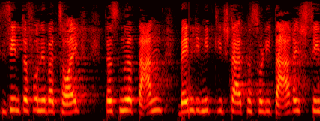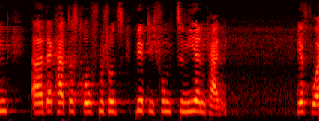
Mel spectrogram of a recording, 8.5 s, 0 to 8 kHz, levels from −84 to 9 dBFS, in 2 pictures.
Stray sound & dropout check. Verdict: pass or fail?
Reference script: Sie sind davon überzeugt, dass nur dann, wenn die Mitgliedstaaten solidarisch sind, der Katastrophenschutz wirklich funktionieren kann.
pass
